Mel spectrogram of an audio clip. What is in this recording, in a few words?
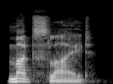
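"mudslide", British English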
